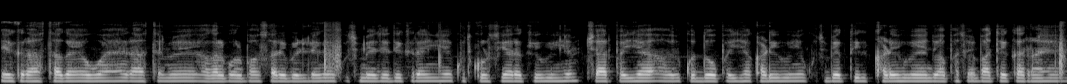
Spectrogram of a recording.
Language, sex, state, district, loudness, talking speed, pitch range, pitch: Hindi, male, Uttar Pradesh, Varanasi, -21 LUFS, 235 wpm, 150-155 Hz, 150 Hz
